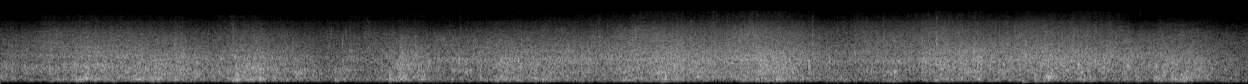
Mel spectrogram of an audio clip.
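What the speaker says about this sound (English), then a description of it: "Clearly high tide this morning, not much of a beach to walk on." Ocean waves washing onto a narrow beach at high tide, a continuous broad roar of surf with gentle swells and no single distinct crashes, with some wind buffeting the microphone.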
